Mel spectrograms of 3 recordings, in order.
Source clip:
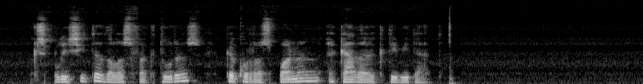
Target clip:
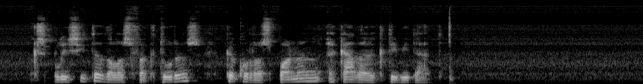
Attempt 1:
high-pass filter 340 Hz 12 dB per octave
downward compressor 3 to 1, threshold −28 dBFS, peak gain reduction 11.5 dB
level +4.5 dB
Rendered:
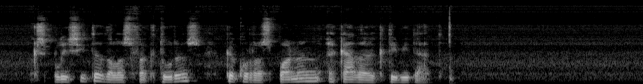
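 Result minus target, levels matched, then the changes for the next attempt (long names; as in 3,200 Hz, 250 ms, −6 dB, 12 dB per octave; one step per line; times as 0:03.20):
1,000 Hz band −3.0 dB
add after high-pass filter: dynamic equaliser 960 Hz, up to +6 dB, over −41 dBFS, Q 1.8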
